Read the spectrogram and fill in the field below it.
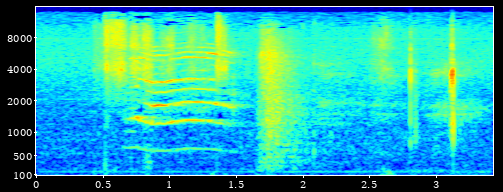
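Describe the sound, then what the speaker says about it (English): A house cat meows indoors, a few close, drawn-out cries with clear rising and falling pitch, followed by a softer short call and a small tap against a steady low hum. "Dang cats."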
